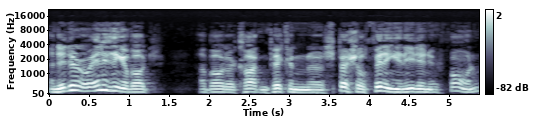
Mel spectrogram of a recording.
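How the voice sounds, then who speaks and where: Speaking with a Canadian accent, a man has a dark, mellow tone and fairly high pitch. His pace is moderate, with ordinary pitch variation. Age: 80s+. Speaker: elderly commentator. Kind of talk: video monologue, political rant. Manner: rambling, repetitive with hesitations.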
